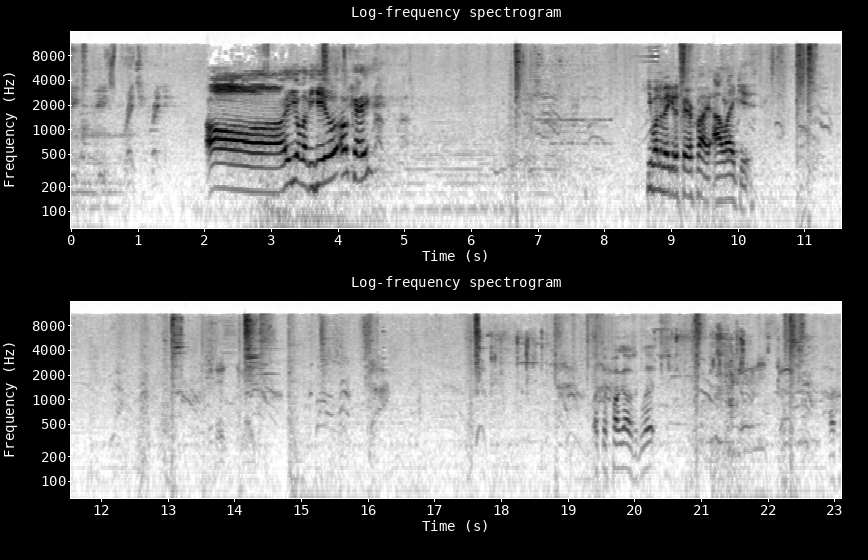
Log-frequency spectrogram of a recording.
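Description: Swords clash and clang in a noisy battle.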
